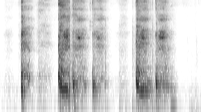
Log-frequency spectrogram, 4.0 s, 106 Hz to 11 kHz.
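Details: Chronic cough in an adult on high-dose prednisone on and off since 2006, with brittle teeth; the cough is said to be much milder now than at its onset.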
